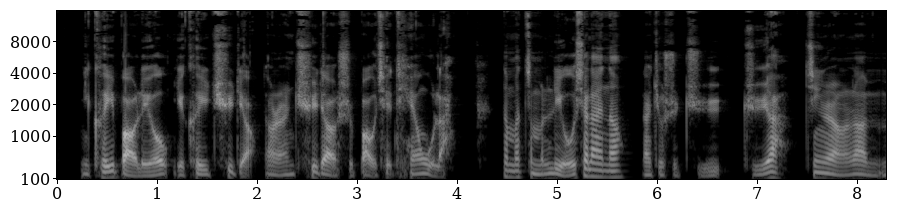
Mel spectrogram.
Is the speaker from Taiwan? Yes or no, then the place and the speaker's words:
no; China; 是我们中国人的焗龙虾和意大利的焗龙虾。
